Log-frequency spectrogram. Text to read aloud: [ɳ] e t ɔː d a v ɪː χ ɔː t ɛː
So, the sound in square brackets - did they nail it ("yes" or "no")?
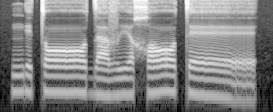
no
